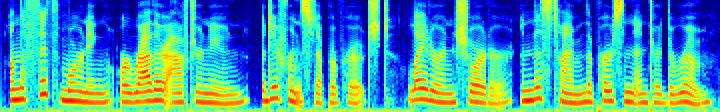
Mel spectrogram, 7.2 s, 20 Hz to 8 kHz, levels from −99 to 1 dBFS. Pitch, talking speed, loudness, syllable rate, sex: 210 Hz, 175 wpm, -18 LUFS, 5.3 syllables/s, female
